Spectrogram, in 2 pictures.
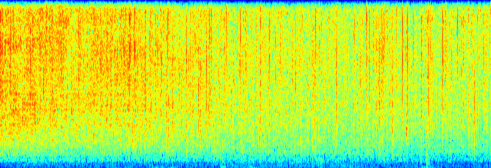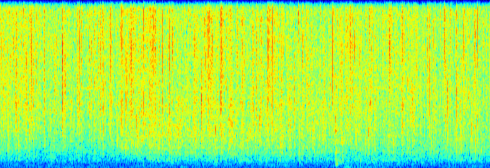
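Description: Gunta ponganalu batter sizzles steadily in a hot pan, a dense, continuous frying hiss with faint scattered pops and clinks, close and unbroken throughout.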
